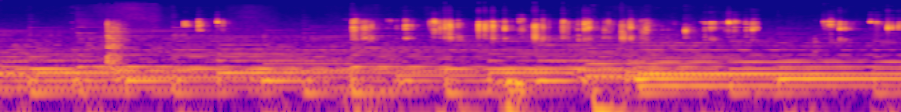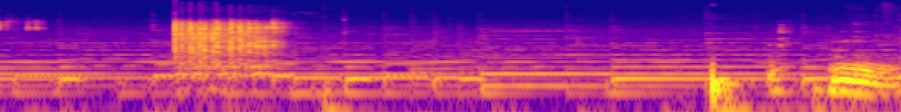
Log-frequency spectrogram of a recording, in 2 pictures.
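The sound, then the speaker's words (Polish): Dice clatter and rattle in short bursts, with a louder tumbling roll partway through, over a steady background of music or ambient tones. “Z każdego tych y, zrzutów odpada najniższa wartość, a dwie pozostałe kości się sumują.”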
